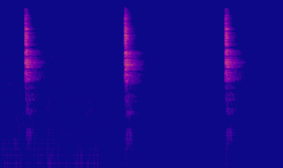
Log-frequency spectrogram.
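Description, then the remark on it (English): Three crisp, evenly spaced clock ticks, about one second apart, sharp, with nothing else around them. “Treat it with respect, and your clock just may keep ticking a whole lot longer.”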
